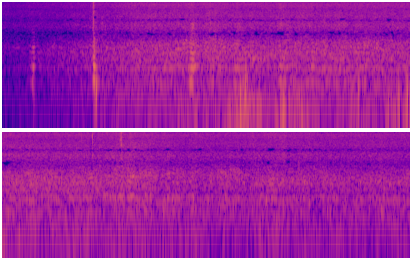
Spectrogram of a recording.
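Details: Feral honey bees disturbed during removal of their hive from a tractor tire stacked at a citrus orchard in Mission, Texas. A dense, unbroken swarm buzz fills the scene, with only a few faint taps early on.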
